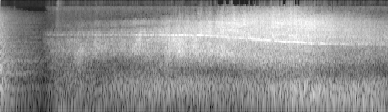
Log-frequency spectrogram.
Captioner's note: title card music; airplane taking off sound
